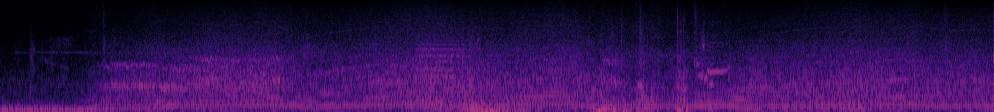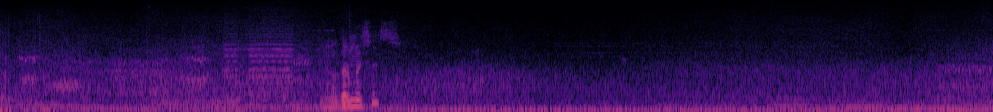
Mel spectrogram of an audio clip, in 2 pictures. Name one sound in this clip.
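A sports car engine revs hard, rising and falling in pitch as it speeds away.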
